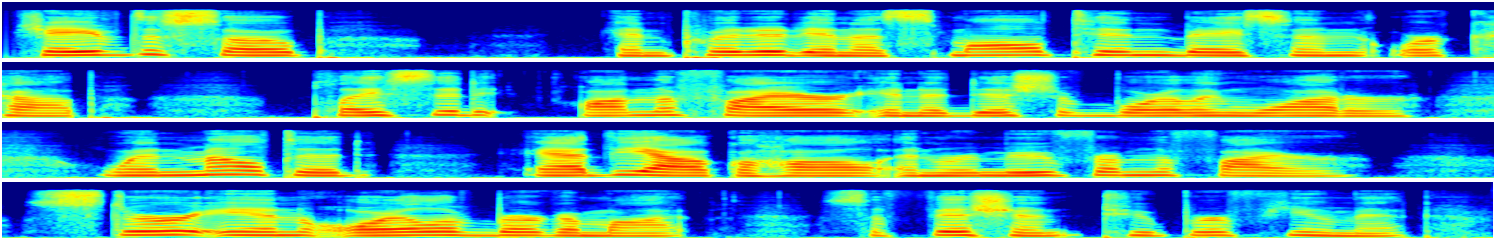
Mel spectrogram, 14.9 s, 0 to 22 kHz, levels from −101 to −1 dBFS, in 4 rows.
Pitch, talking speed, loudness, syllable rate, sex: 215 Hz, 175 wpm, -19 LUFS, 4.9 syllables/s, female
